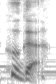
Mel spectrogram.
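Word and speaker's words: hygge: Huga. Pronounced huga.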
